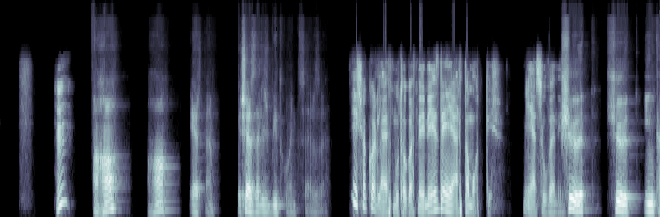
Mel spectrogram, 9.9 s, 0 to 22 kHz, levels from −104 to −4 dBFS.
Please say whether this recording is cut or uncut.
uncut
